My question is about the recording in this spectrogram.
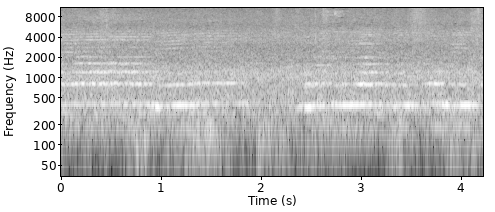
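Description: A group of voices singing together in unison, holding long, steady notes with short breaks between them.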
